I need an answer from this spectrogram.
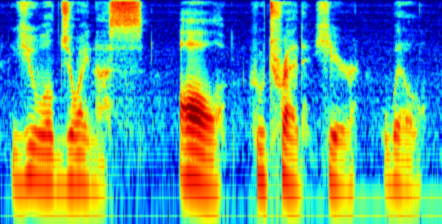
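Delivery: hollow whispered voice. Narrator voices a hollow voice rising as the ground shifts, hollow whisper. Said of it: "You hear a hollow voice whisper".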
